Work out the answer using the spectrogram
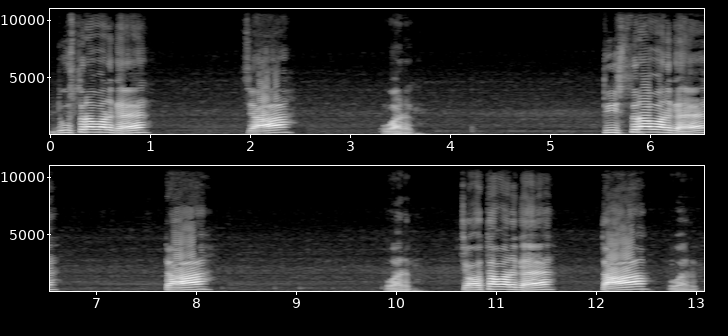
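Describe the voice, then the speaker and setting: A man teaching an exam-prep grammar lesson, asking questions and answering them himself, calling out syllables one by one and trailing off softly. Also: high voice, big pitch swings, extremely slow, pauses often, clear, resonant tone, no room sound, highs cut off.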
